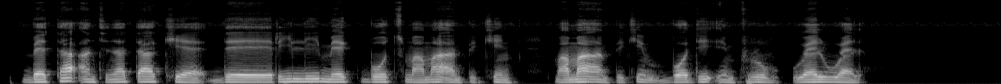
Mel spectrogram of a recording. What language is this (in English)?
Nigerian Pidgin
